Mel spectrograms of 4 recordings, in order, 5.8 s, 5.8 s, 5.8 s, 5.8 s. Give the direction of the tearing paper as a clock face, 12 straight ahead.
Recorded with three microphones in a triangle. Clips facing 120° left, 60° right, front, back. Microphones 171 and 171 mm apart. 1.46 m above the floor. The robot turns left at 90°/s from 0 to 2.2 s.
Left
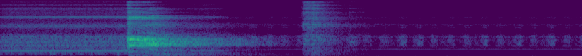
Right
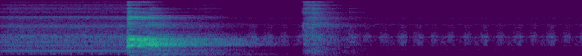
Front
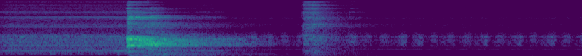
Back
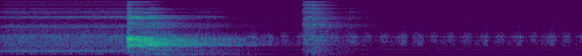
8 o'clock.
